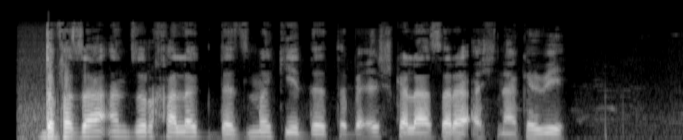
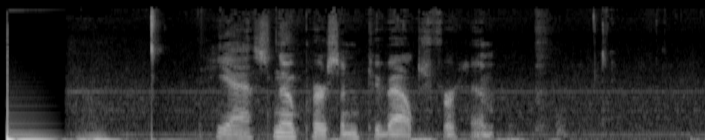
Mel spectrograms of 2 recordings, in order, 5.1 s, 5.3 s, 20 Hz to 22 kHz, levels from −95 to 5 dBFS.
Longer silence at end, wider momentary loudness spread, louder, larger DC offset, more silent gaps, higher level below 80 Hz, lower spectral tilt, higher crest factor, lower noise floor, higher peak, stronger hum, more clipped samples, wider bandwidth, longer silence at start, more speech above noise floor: second, 0.9 s vs 1.35 s; second, 11 LU vs 23 LU; first, -19 LUFS vs -35 LUFS; neither; neither; second, -58 dBFS vs -34 dBFS; first, -6.5 dB/octave vs -5 dB/octave; about the same, 20 dB vs 24 dB; about the same, -63 dBFS vs -60 dBFS; about the same, 0 dBFS vs -2 dBFS; neither; neither; second, 11.5 kHz vs 16.5 kHz; first, 0.3 s vs 0.05 s; first, 45 dB vs 26 dB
